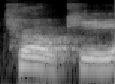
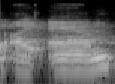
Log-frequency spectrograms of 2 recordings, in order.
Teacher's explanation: So tro-key, stress comes first. I am, stress comes second.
